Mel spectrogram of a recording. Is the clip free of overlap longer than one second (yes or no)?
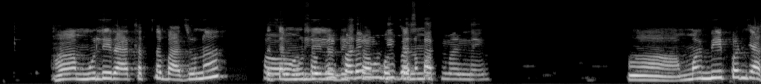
no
